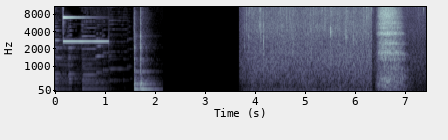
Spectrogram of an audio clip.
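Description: Outdoor rain sets in after a few bright chime tones and a silent pause, becoming a steady, dense hiss of drops that swells louder briefly toward the end.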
